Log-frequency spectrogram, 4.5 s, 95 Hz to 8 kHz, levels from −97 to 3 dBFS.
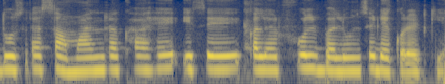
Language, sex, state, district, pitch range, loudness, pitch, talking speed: Hindi, female, Madhya Pradesh, Dhar, 200-215 Hz, -15 LUFS, 210 Hz, 135 wpm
